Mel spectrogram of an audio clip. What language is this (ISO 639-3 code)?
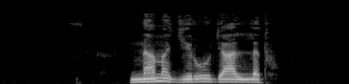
orm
